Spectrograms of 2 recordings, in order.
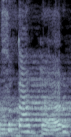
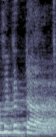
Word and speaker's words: sekadar: Nah, kata sekadar dalam pengucapan ataupun penulisan yang benar adalah sekadar, bukan sekedar.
